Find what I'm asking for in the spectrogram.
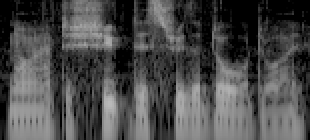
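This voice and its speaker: A man's voice: on the low side, flat delivery, fast. A man hosting a gaming show, giving casual, rambling gameplay commentary in a chatty, self-deprecating way.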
